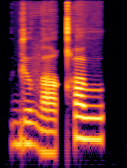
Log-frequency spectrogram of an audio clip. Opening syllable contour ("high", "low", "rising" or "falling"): high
